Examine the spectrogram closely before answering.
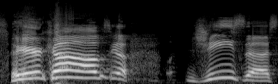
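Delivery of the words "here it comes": higher and louder, erupting; mock preacher outburst. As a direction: burst out like the anointing just hit. Preacher feeling the anointing coming.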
